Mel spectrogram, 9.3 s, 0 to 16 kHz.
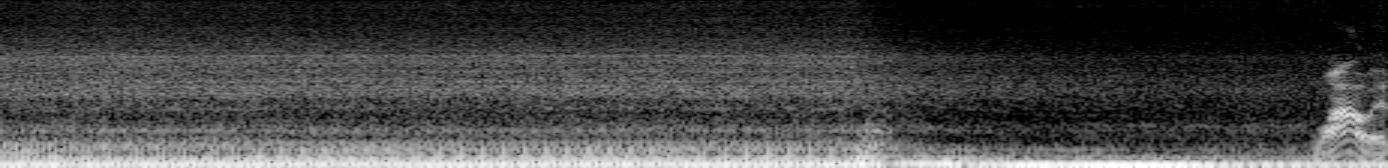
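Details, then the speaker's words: Mercedes W204 C63 AMG, M156 V8, right after replacing the spark plugs; deep even burble dropping and settling into a steady idle without misses or stumbles, normal idle. "it idles down even really good. I think we have success."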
